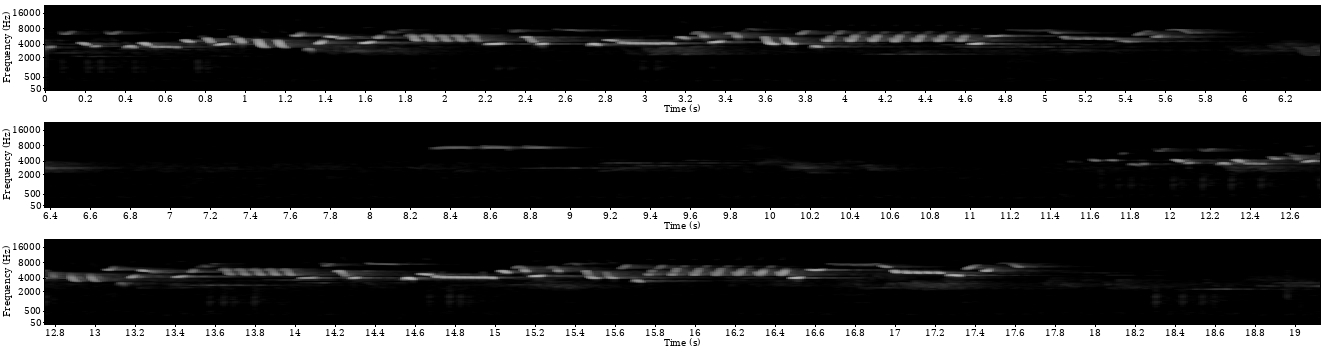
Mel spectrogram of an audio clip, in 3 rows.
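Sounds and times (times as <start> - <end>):
winter wren Troglodytes hiemalis singing trills: 0.0 - 6.5, 11.5 - 18.3.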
